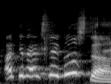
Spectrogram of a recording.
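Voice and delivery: a sudden thrilled discovery; excited realization. Retold or imitated. Buying a second property, thrilled and high-pitched. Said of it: "and I'm like".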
